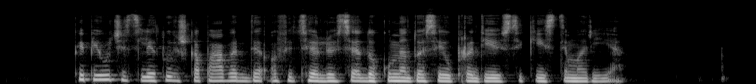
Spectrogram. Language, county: Lithuanian, Panevėžys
